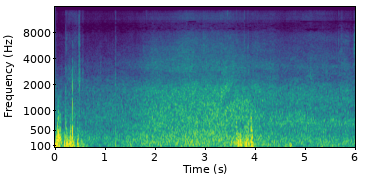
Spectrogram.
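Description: Low surf washing up the beach, the rush swelling to a peak a few seconds in and then easing, with wind buffeting the microphone.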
